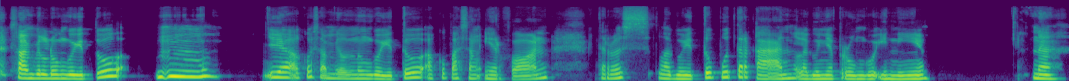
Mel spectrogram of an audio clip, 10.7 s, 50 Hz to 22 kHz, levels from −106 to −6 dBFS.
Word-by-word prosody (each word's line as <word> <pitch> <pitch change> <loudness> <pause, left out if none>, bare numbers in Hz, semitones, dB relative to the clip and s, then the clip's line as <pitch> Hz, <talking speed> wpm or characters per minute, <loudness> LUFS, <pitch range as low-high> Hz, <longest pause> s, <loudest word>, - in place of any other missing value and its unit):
Sambil 205 -3 +3
nunggu 190 -1 +2
itu, 185 +6 -7 0.6
mhm, 285 +1 +6 0.5
iya, 255 -3 +3
aku 235 +4 -6
sambil 100 -2 -3
nunggu 185 -1 -1
itu, 165 +6 -4 0.2
aku 195 +2 -9
pasang 195 -2 -6
earphone, 175 -1 -4 0.6
terus 210 +2 -3 0.3
lagu 180 -2 -1
itu 170 +6 -2
putar, 255 0 -1
kan, 180 +1 0 0.2
lagunya 175 0 0
Perunggu 175 0 -1
ini. 180 +1 +1 1.1
Nah, 190 -3 +2
190 Hz, 120 wpm, -25 LUFS, 175-225 Hz, 1.1 s, mhm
